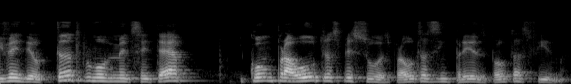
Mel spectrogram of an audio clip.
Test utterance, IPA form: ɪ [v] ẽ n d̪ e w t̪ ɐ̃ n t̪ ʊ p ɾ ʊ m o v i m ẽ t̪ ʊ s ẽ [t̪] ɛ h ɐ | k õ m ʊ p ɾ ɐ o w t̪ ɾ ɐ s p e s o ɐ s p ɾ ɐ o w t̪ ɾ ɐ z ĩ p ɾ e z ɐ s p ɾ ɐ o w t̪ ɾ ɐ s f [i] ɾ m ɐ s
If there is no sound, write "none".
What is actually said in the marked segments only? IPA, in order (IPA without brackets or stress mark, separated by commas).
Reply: v, t̪, i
